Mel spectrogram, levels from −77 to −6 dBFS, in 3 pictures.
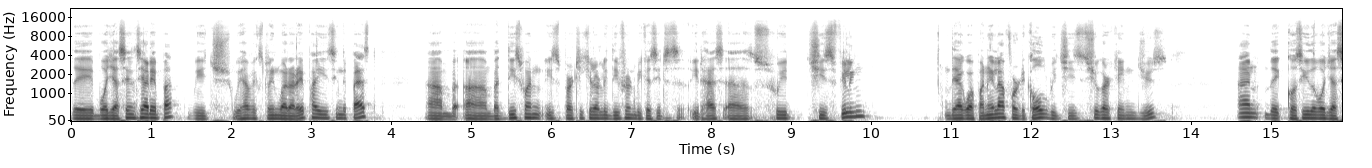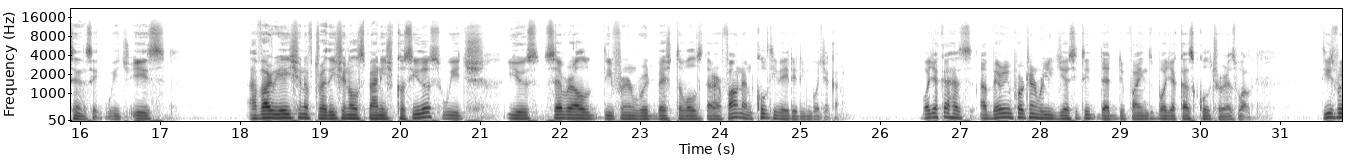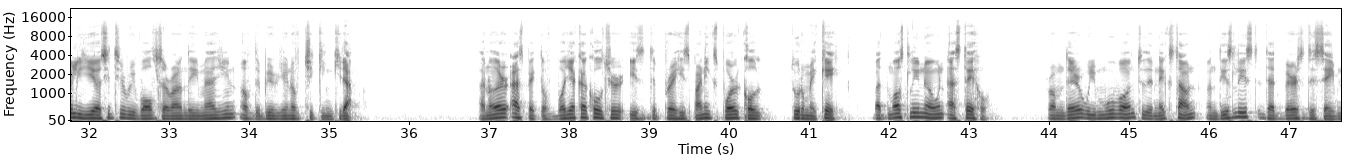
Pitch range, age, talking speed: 100-125 Hz, 30-49, 150 wpm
